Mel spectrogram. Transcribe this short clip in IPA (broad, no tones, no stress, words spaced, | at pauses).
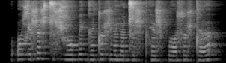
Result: ʔoʑəʂ eʂʈ͡ʂəʂʑo ɓeɡɘ toʂjəjə ɖ͡ʐeʂpʰeʂ ɓo soʂtə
